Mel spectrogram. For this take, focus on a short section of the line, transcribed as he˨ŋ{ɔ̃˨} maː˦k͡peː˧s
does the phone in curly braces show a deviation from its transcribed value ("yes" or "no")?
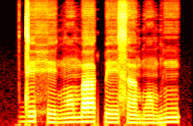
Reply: yes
